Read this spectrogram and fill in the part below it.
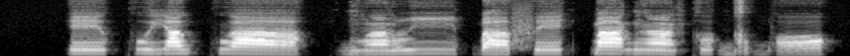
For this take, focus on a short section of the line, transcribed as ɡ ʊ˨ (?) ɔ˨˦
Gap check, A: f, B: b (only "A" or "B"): B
